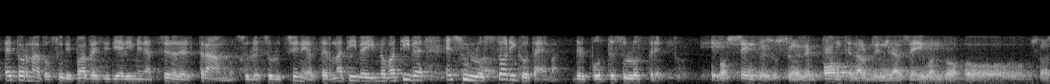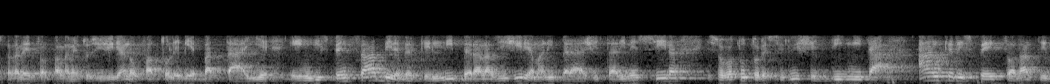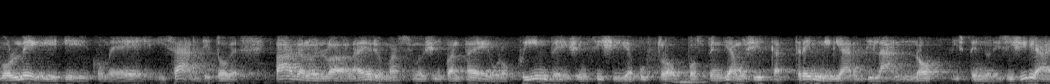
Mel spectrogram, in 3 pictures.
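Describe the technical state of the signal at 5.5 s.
At 5.5 s the signal is intact, with no dropout, glitch or distortion, only the narrow telephone-band sound of the call path, which carries nothing above 4 kHz.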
